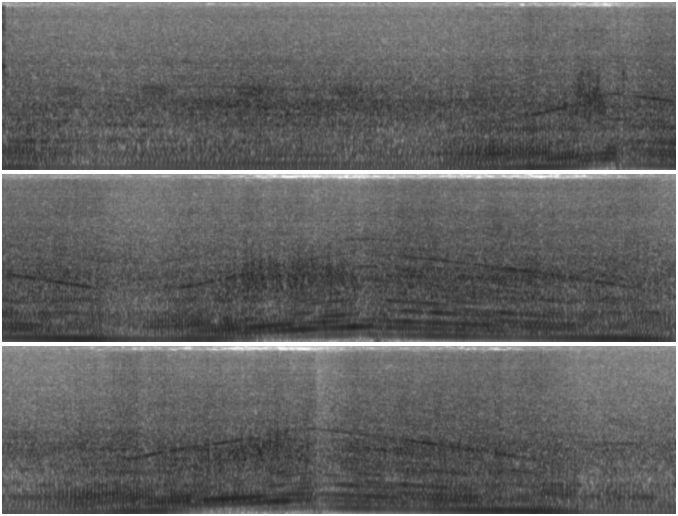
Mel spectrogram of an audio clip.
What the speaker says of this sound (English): So the exhaust is original, and I'll make you hear the sound.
